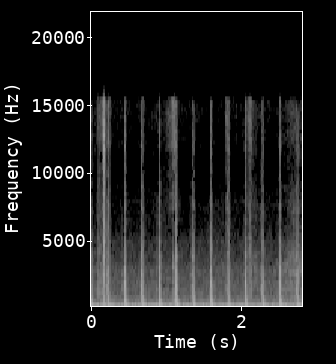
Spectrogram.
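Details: 2009-2014 Ford F150, passenger-side blend door actuator behind the glove box: about thirteen crisp, evenly spaced clicks in three seconds from behind the dash; failing actuator skipping gears.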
